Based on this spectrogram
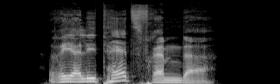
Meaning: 1. comparative degree of realitätsfremd 2. inflection of realitätsfremd: strong/mixed nominative masculine singular 3. inflection of realitätsfremd: strong genitive/dative feminine singular
- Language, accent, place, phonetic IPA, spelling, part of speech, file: German, Germany, Berlin, [ʁealiˈtɛːt͡sˌfʁɛmdɐ], realitätsfremder, adjective, De-realitätsfremder.ogg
